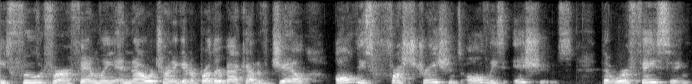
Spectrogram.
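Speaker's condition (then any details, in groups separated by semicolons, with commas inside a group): No condition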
